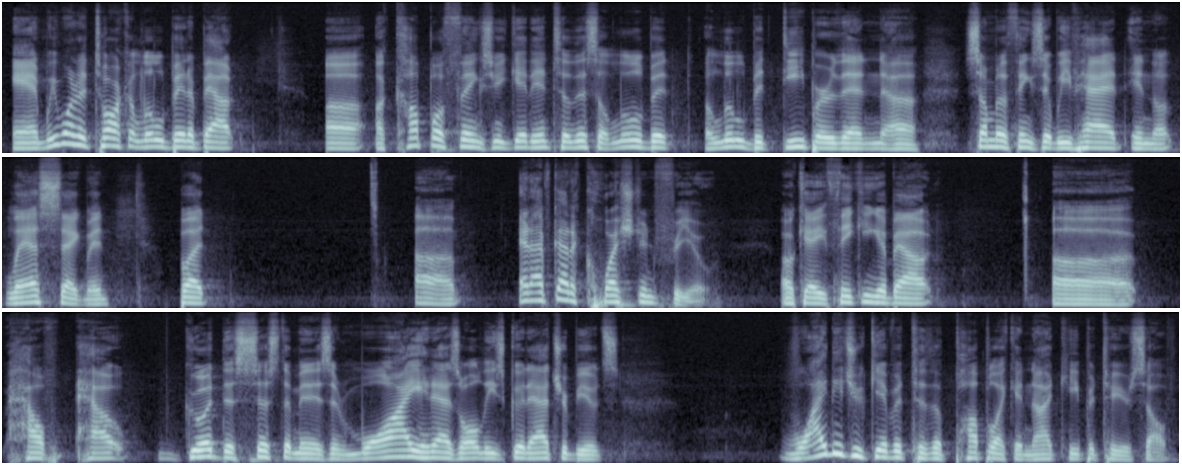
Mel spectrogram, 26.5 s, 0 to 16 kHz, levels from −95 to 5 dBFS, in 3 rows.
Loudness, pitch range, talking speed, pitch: -17 LUFS, 120-150 Hz, 180 wpm, 130 Hz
